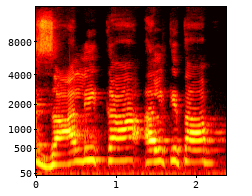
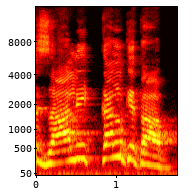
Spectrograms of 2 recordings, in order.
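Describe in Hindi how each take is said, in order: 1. आर्टिकल स्वर के बाद एक अलग अक्षर शुरू करता है। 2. आर्टिकल का स्वर हटा दिया जाता है और वह आसानी से जुड़ जाता है। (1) "ऐसे तो नहीं पढ़ेंगे ना" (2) "आप क्या पढ़ेंगे?"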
